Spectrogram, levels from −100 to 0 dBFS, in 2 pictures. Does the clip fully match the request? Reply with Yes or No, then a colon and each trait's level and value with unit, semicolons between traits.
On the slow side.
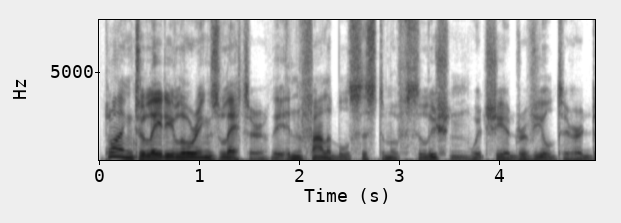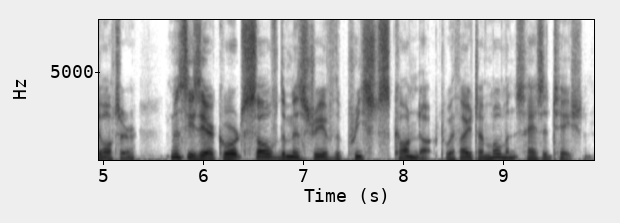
No: average, 180 wpm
